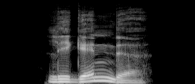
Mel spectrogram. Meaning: 1. legend (story) 2. legend (legendary person) 3. caption, legend (key or explanation to a map, illustration, chart etc.)
- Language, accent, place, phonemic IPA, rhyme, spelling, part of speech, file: German, Germany, Berlin, /leˈɡɛndə/, -ɛndə, Legende, noun, De-Legende.ogg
